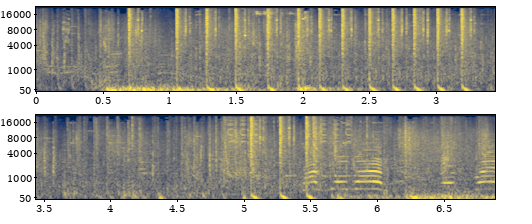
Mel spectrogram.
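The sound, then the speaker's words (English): Automatic gunfire rattles in a video game firefight. The rapid shots come loud in several bursts with short gaps between them, and a voice can be heard briefly near the end. “I'm shooting at one Mav and another Mav killed me.”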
